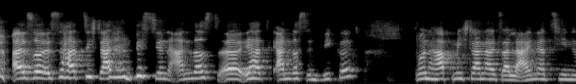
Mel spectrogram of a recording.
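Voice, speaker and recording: A woman uses a raised, projected voice with lively intonation. Her pitch is high and her pace moderate. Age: 40s. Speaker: business mentor. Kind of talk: interview.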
